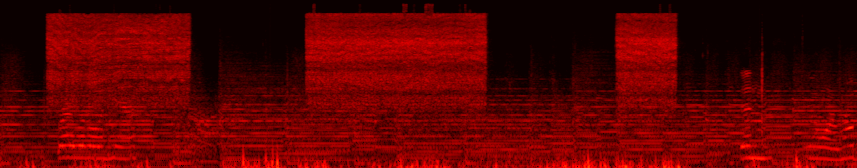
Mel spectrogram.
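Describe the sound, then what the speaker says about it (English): Air filter cleaner sprays from an aerosol can into a dirt bike air filter in three long, close hissing bursts, with rustling and handling sounds in the gaps. "Spray a little in here."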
